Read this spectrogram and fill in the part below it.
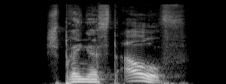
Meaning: second-person singular subjunctive I of aufspringen
- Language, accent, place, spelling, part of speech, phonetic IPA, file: German, Germany, Berlin, springest auf, verb, [ˌʃpʁɪŋəst ˈaʊ̯f], De-springest auf.ogg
